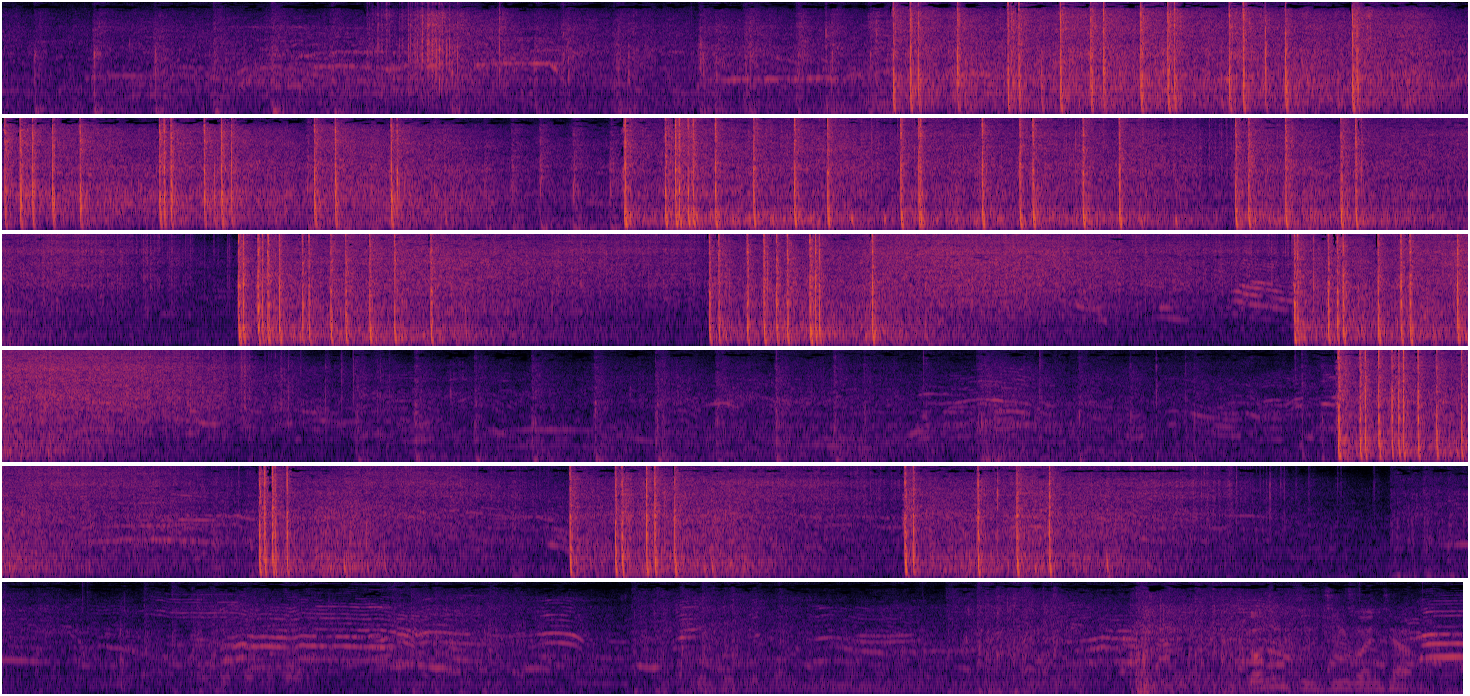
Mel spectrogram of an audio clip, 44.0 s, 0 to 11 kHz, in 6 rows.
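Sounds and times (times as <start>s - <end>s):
fireworks bursting with bangs: 0.0s - 40.4s, 41.2s - 43.9s
fireworks crackling: 0.0s - 43.9s.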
